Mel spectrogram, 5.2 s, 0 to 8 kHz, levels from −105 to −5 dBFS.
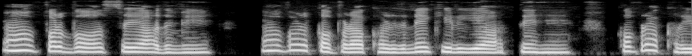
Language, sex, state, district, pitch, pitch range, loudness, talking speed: Hindi, female, Bihar, Lakhisarai, 225 Hz, 200-255 Hz, -18 LUFS, 185 wpm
